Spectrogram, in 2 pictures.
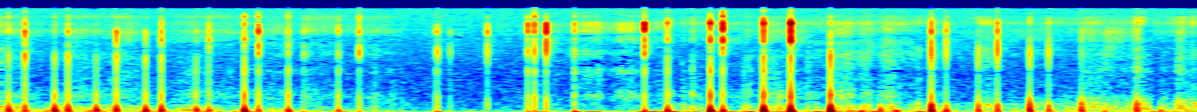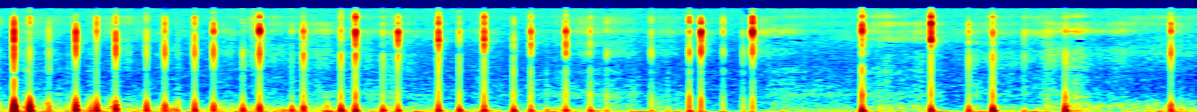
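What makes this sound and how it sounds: Fingernails scratch and tap along a long, thin, solid bamboo or wooden stick held horizontally. Quick, dry clicks and scratchy rubs come in a dense, irregular patter, mostly low and soft-bodied with sharp bright ticks. Each one dies away almost instantly.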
